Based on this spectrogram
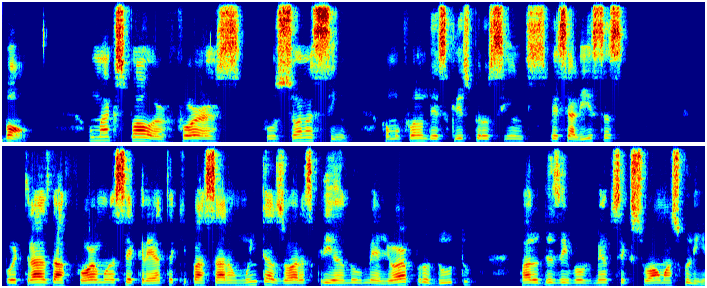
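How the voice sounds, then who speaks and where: In a Brazilian accent, a man speaks at a moderate pace with a fairly high pitch and fairly even intonation, in a very clean recording with a silent background. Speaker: product promoter. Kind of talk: infomercial sales pitch. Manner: pushy, repetitive hard-sell urging to buy; hyped, exaggerated promises.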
